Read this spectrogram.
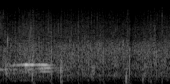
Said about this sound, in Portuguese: Uma salva de palmas.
